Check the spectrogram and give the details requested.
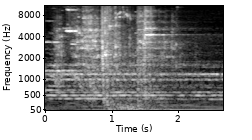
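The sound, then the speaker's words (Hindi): A loud, heavy door slam crashes shut partway through, just before a frightened woman running to get out reaches it. Its impact rings out over a sustained, tense tonal drone that continues before and after. “दरवाजा एक जोरदार आवाज के साथ बंद हो जाता है”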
